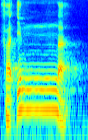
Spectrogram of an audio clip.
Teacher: Berikutnya di ayat yang kelima, Fa'inna hamzah dikuatkan, inna nun bertasydid, hukumnya gunnah, didengungkan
